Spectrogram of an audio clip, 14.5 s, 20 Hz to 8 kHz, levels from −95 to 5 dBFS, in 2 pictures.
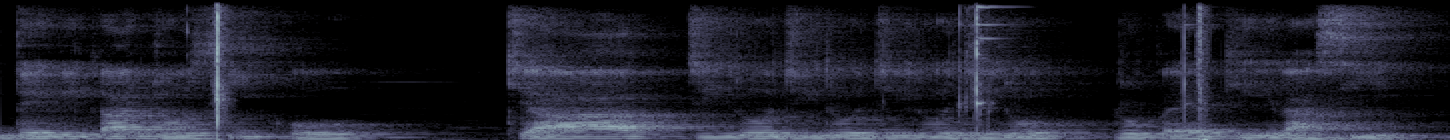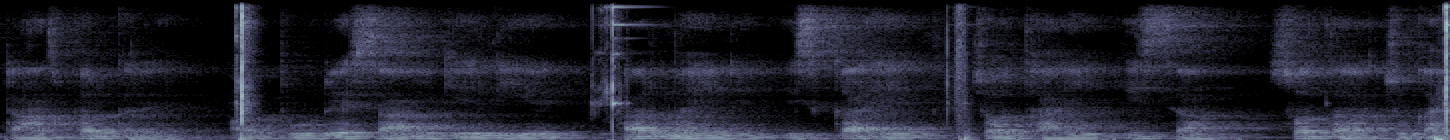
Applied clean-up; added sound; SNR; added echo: none; Fire; 0 dB; reverberation time 1.1 s.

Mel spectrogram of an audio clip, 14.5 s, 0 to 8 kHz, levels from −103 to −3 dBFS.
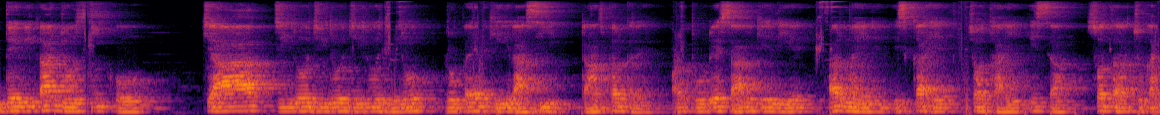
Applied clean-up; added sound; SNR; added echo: neural separator model SepFormer DNS4.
